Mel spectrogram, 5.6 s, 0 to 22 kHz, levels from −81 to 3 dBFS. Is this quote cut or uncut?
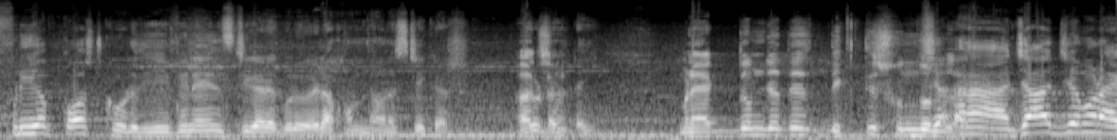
uncut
